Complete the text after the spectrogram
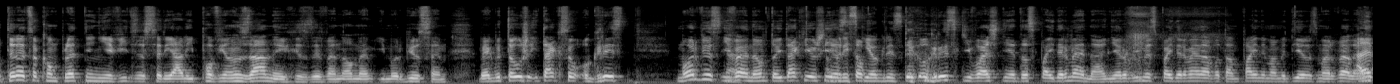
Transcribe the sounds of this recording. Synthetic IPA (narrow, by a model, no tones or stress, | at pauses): ɔt̪ɘlɛt̪sɔkɔmplɛt̪ɲɛɲɛvʲid̪zɛsɛɾjalʲipɔvʲjɔ̃w̃zanɘɣzɛvɛnɔmɛmimɔɾbʲjusɛmbɔjaɡbɘt̪ɔjuʂit̪aksɔ̃w̃ʔɔɡɾɘskʲi | mɔɾbʲjusivɛnɔmt̪ɔit̪akjuʂjɛst̪ːɔɔɡɾst̪xɔɡɾɘskʲivwaɕɲɛd̪ɔspajd̪ɛɾmɛnaɲɛɾɔbʲimɘspajd̪ɛɾmɛnabɔt̪amfajnɘmamɘd̪ʲjɛlzmaɾvɛlɛm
